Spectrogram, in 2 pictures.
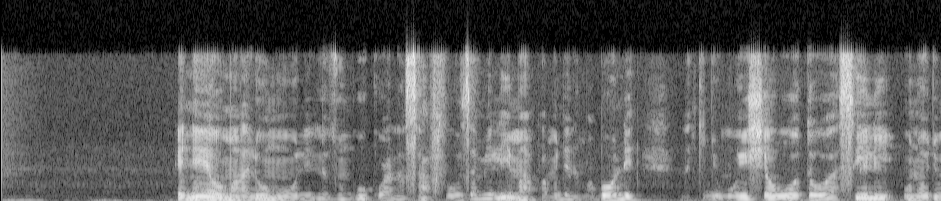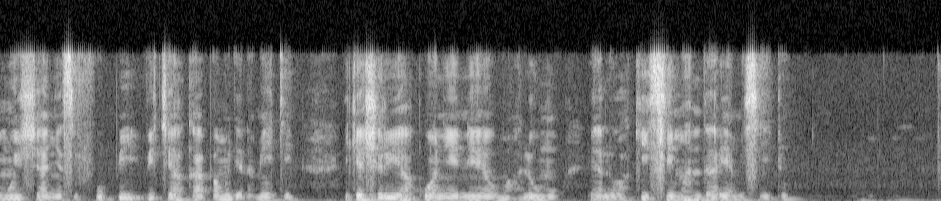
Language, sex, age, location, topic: Swahili, male, 25-35, Dar es Salaam, agriculture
